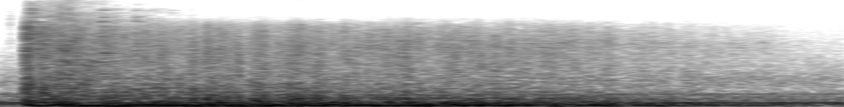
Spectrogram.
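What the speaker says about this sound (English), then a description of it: "Figuring out a safe way to detonate these bombs." A bomb detonating in the video game Minit, a single loud boom that hits at once and rolls into a long, slowly fading rumble, heard alone without talk.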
